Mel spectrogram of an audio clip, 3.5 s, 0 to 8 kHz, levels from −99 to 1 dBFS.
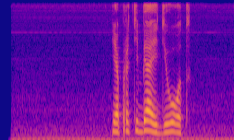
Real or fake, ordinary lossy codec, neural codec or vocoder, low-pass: real; none; none; 7.2 kHz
